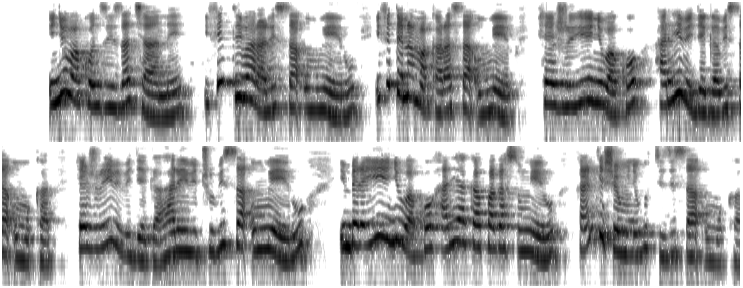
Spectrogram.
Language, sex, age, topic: Kinyarwanda, female, 18-24, finance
